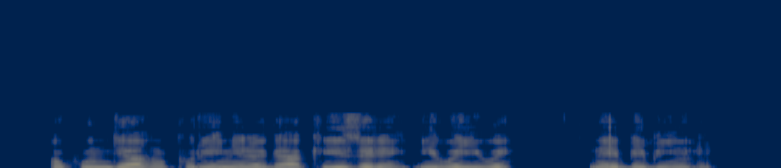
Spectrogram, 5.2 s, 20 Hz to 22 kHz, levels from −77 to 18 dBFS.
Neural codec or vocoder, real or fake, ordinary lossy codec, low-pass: codec, 16 kHz, 4.8 kbps, FACodec; fake; none; 7.2 kHz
